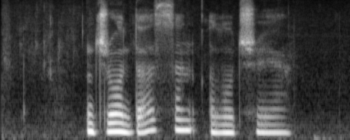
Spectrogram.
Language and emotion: Russian, neutral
